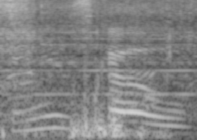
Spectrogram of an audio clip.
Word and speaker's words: Kynance Cove: And We are at Kynance Cove. Kynance Cove. I was saying it wrong, everyone, for the longest time.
